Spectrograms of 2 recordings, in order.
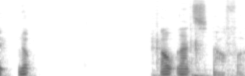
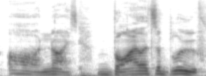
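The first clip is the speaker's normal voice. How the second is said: ordinary talk, nothing marked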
